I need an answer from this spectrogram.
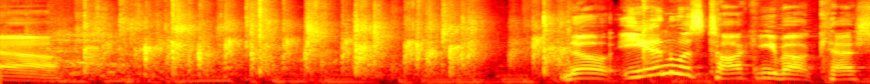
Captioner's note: crew applauds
